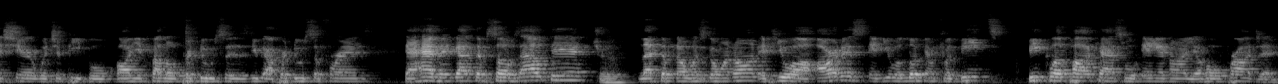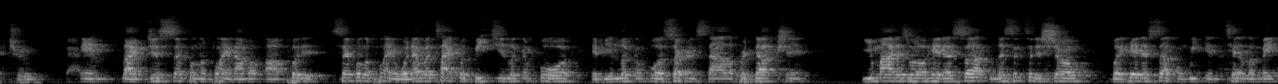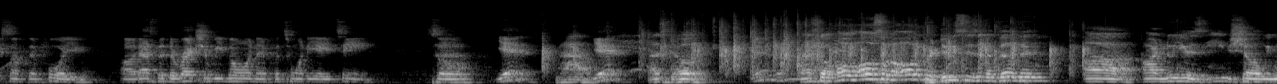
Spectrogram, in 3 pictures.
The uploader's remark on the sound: The Beat Club Podcast LIVE stopped by Maggy's Lounge in Quincy, MA, to put on our monthly live show for producers. New faces & new beats were in the building during our open producer showcase.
